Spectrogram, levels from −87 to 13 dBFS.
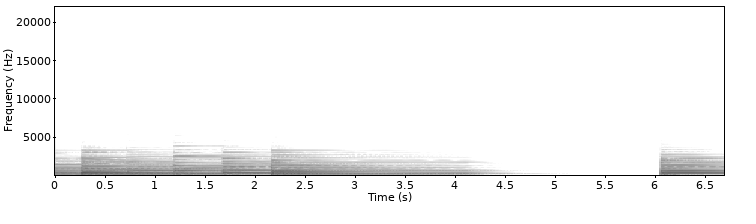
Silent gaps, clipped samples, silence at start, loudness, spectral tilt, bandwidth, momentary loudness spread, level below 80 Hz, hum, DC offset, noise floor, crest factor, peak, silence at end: none; under 0.1%; 0 s; -34 LUFS; -8 dB/octave; 4.1 kHz; 15 LU; -64 dBFS; none; under 0.1%; under -90 dBFS; 18 dB; -18 dBFS; 0 s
